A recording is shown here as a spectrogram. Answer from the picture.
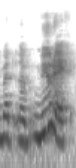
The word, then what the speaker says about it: Meurehg: He changed it to Meurehg because of the M-E-U-R-E-H-G. And people kept thinking we were German, but we're not. right? We're Mexican, but French Lebanese. So he changed that pronunciation a little bit.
